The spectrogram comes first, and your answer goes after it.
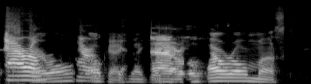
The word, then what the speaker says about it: Errol: So Elon's father was this guy named, I don't know how to pronounce that, so I'm going to say Earl, but that makes me think of Earl the dinosaur. It's Errol.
